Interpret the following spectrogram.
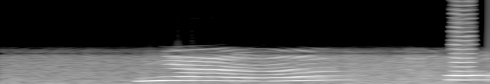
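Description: A single drawn-out meow, about a second long, that dips in pitch and rises again.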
